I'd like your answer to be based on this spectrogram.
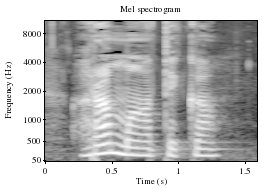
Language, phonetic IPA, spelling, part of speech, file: Ukrainian, [ɦrɐˈmatekɐ], граматика, noun, Uk-граматика.ogg
- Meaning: 1. grammar 2. genitive/accusative singular of грама́тик (hramátyk)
